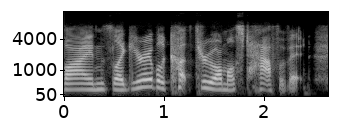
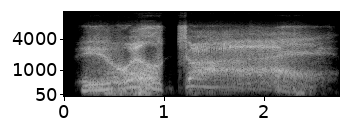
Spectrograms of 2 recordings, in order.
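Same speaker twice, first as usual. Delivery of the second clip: hoarse, raspy, whispery creature voice; 2 semitones higher than usual. Narrating a scene, something creaks its head round to look at you: hoarse, whispery voice. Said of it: "this hoarse, whispery voice says".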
